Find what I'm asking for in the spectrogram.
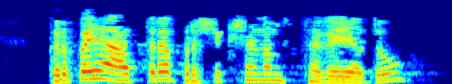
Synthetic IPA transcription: kɾɪpɐjɐaːt̪ɾɐpɾɐʃikʂɐɳɐmst̪ʰɐɡɐjɐt̪u

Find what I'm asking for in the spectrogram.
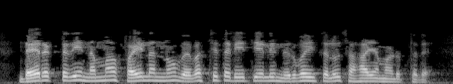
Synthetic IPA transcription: ɖɐjɾek̚ʈɐɾinɐmːɐpʰɐjlɐnːuʋjɛʋɐst̪ʰit̪ɐɾiːt̪ijɐlːiniɾʋɐɦisɐlusɐɦaːjɐmaːɽut̪ːɐd̪e̞̰

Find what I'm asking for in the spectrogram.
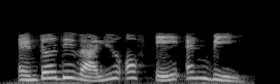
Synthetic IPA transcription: ẽɳʈəɾd̪iʋæljuʔɔːfeʔɛ̃ɳɖbiː

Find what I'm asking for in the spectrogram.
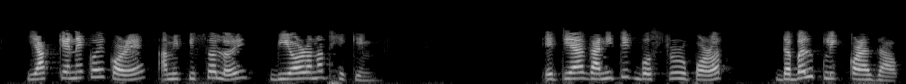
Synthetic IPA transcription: jakːɛnɛkojkɔɹɛa̰mipisɔloj | biɔɹɔnɔtxekim | etijaɡanitik̚bostuɹupɔɹɔt̚ | dəbəlklikːɔɹazaʊk̚

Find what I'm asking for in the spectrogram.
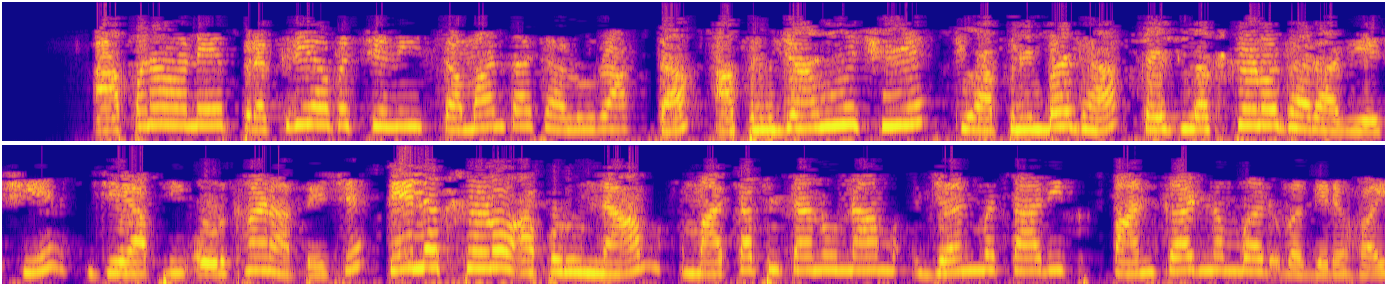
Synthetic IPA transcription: apɳ̃aənepɾəkɾijaʋətːʃenisəmant̪at͡ʃalũɾak̚ʰt̪aapnẽd͡ʒaɽ̃ijet͡ʃʰiekeapɳibəd̪ʱakəikləkʃəɽ̃od̪ʱəɾaʋjet͡ʃʰied͡ʒeapñiʔoɽkʰaɳ̃apet͡ʃʰet̪eləkʃəɽ̃oapɳ̃ũnamːat̪apit̪anũnamd͡ʒənmət̪aɾikʰpankaɾɖnəmbəɾʋəɡeɾeɦoj

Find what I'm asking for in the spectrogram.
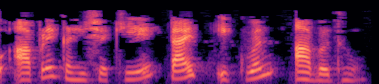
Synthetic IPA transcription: ʔapəɽ̃ekəɦiʃəkieʈajt̪̚ikʋəlabəd̪ʱũ

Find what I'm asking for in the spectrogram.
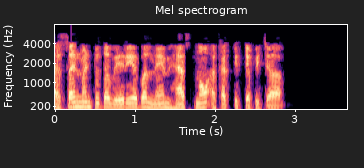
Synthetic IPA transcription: ɐsãɪ̃nmɛ̃ɳʈːud̪əʋeːɾiebəlnẽːmɦæːznoːʔefɛk̚ʈit̪jɐpit͡ʃa

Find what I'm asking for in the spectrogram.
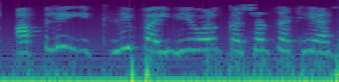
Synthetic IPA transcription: apliːt̪ʰliːpəjliːoɭkəɕasaʈʰiːaɦe

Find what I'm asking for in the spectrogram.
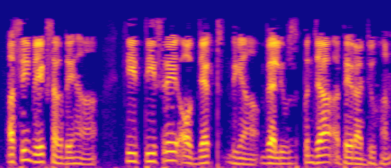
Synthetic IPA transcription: əsĩːʋeːkʰsəkd̪eːɦãː | kɪt̪iːsɾeːʔɔːb̚d͡ʒɛːk̚ʈd̪ijãːʋɛːljuːzpəɲd͡ʒaːʔə̰t̪eːɾaːd͡ʒuːɦən

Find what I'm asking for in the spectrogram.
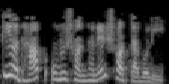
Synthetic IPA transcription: t̪iod̪ʱaponuʃɔnd̪ʱaneɾʃɔɾt̪abolḭ

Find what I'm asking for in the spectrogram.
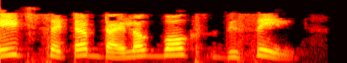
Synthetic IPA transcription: ed͡ʑseʈəp̚ɖajlɔɡ̚bɔksd̪isel

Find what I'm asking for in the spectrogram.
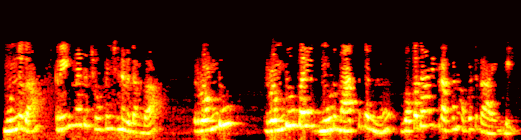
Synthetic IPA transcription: mund̪uɡaːskɾiːnmiːd̪ɐt͡ʃuːpiɲt͡ʃinɐʋid̪ʱɐŋɡaː | ɾeɳɖu | ɾeɳɖuːpɐjmuːɽumaːɾt̪ɐɡɐlɐnuɔkɐd̪aːnipɾɐpʰɐɳɐmɔkɐʈiɾaːjɐɳɖi

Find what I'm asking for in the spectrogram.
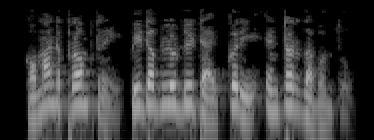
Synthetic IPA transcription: kɔmaɳɖpɾɔmpʈɾḛpiɖɔbljuɖiʈajp̚kɔɾieɳʈɔɾd̪abɔnt̪ṵ

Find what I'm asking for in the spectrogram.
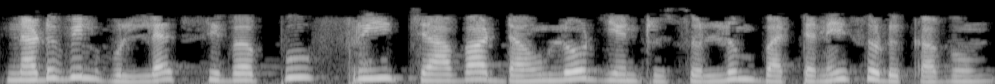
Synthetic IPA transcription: nɐɽɯʋɪlʊɭːɐsɪʋɐpːɯfɾiːd͡ʒaːʋaːɖɐʊnloːɽɛndrɯsɔlːɯmbɐʈːɐnɐɪsɔɽɯkːɐʋɯm

